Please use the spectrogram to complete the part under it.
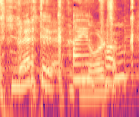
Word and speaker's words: Noordhoek: we have Cafe Roux, which is in Noordhoek. Did I say that right? – Noordhoek.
